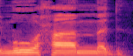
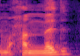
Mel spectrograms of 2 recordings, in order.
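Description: First: The vowels in the name are drawn out. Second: The vowels in the name are kept short. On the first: The speaker calls it wrong. "en prolongeant les voyelles" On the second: The speaker calls it right. "au lieu de dire Muhammad"

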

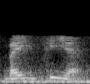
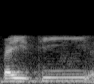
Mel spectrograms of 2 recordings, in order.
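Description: First: The word ends with an extra ya syllable. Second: The word ends on a long i, no vowel.

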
